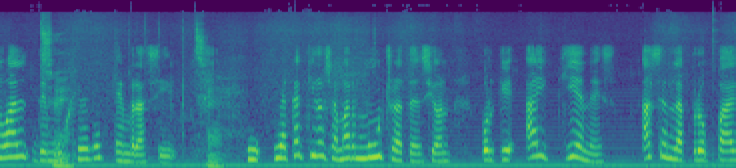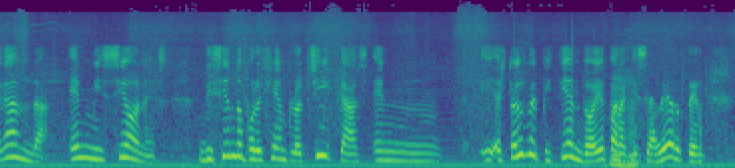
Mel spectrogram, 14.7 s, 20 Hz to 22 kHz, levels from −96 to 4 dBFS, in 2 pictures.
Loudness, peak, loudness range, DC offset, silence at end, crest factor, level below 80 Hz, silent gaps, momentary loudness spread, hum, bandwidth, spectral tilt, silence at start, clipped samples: -19 LUFS; 0 dBFS; 2 LU; under 0.1%; 0 s; 18 dB; -46 dBFS; none; 11 LU; none; 18 kHz; -4.5 dB/octave; 0 s; under 0.1%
